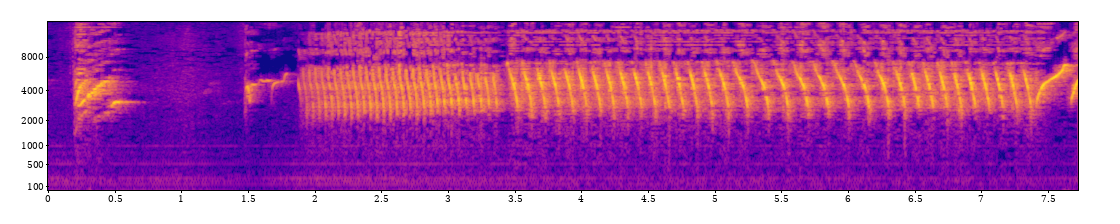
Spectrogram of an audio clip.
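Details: Canary singing during song training in Indonesia: a few sharp upward chirps, then a long dense buzzy trill followed by a fast rhythmic rolling trill of rapidly repeated high notes.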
